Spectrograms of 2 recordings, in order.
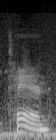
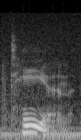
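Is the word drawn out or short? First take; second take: short; drawn out. First: The vowel is short and clipped in one syllable. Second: The vowel is drawn out, almost two syllables. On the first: The speaker calls it wrong. "If you're from up north and you go ten" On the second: The speaker calls it right. "you almost have to say it with a southern accent"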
